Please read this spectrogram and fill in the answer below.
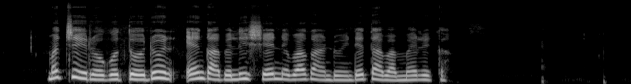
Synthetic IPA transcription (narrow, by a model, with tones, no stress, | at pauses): ma˦t͡ʃe˦i˨ɾo˨ɣo˨to˨du˦˨ne˦ŋɡa˨βe˨li˦ʃe˦ne˨βa˦ɣa˨ndo˨i˨nde˦ta˦˨βa˨me˦ɾi˦ka˨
